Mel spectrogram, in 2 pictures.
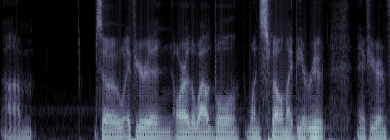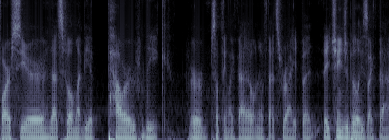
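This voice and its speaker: With a quiet background, a man speaks in a fairly low pitch and a dark, mellow tone, using a monotone, flat intonation. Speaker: gaming video creator; game streamer. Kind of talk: tutorial. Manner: fast; hesitant, many fillers. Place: home room. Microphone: studio mic.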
